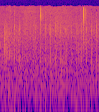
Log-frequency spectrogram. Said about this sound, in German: Ein Schuss.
